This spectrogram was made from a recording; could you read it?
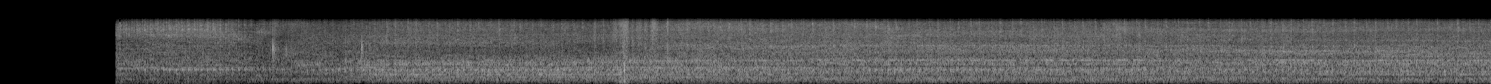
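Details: Warm engine at operating temperature idling with bright clattery knock about four per second over hissy running sound, driver's side; cause unknown.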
